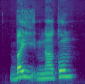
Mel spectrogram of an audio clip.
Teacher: یا ساکن سے پہلے زبر، اس کو نہیں کھینچیں گے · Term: یا لینا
